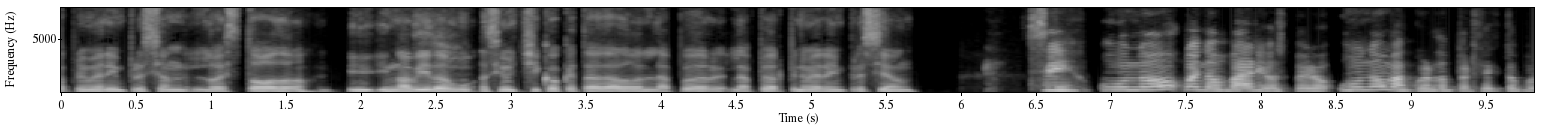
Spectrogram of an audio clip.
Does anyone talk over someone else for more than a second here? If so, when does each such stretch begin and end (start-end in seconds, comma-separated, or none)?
none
